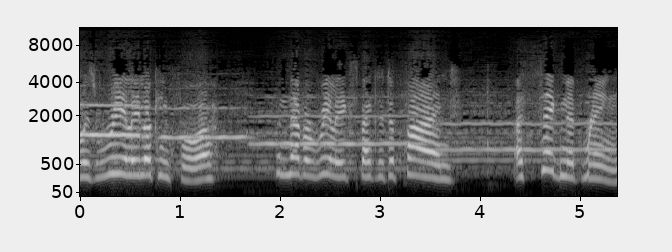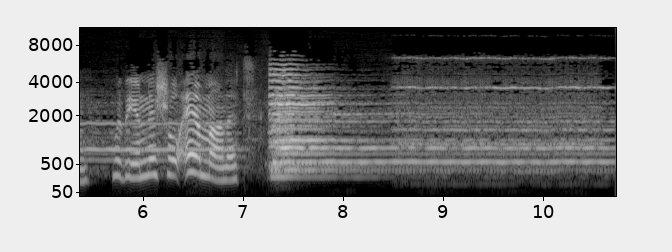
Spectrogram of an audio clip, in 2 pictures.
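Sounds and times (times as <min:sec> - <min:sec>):
speech: 0:00.0 - 0:07.5
telephone bell ringing: 0:08.4 - 0:10.7.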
